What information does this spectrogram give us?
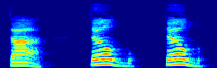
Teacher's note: ta is a very simple letter to pronounce, tip of the tongue behind the front two teeth.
